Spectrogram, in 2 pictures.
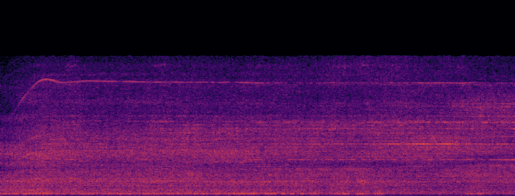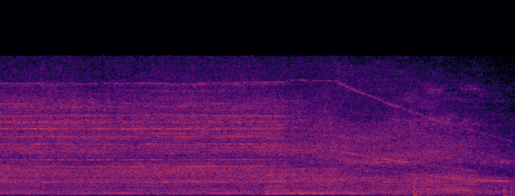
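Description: Track saw ripping a narrow strip off the factory edge of a plywood panel along its guide rail. The motor whine climbs as it spins up at the start, the cut runs steadily for about eight seconds, and the motor winds down near the end.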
